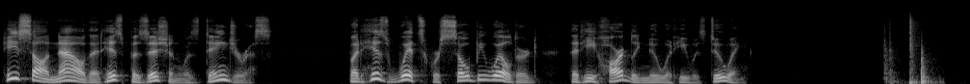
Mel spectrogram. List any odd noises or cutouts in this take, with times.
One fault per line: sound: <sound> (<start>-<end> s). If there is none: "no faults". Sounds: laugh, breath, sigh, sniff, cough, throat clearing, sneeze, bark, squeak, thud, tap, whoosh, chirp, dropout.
sound: squeak (8.8-9.5 s)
